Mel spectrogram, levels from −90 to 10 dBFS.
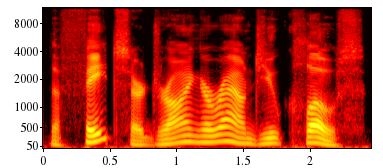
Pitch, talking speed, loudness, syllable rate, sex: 125 Hz, 170 wpm, -19 LUFS, 5.2 syllables/s, male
